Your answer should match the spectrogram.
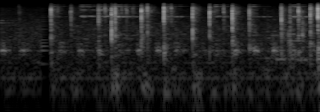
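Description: Rapid typing on a computer keyboard, with quick, uneven bursts of sharp key clicks running throughout and no voices.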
